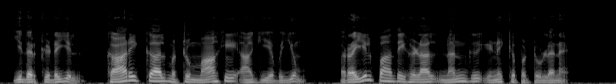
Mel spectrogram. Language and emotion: Tamil, neutral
